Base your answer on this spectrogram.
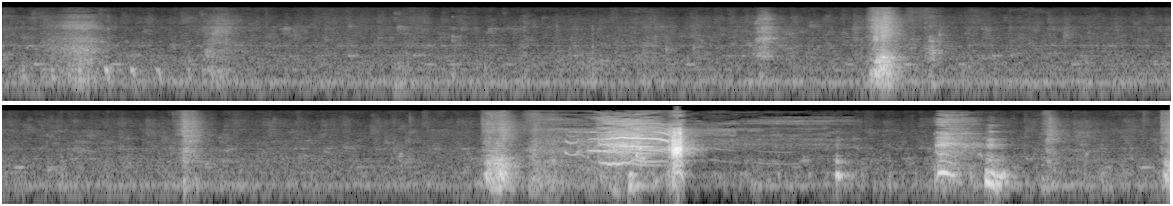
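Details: A pug sneezing indoors: several sharp, breathy bursts spread across the recording, one followed by a longer voiced, whining sound in the middle of the sequence, then two more quick snorting bursts near the end.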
